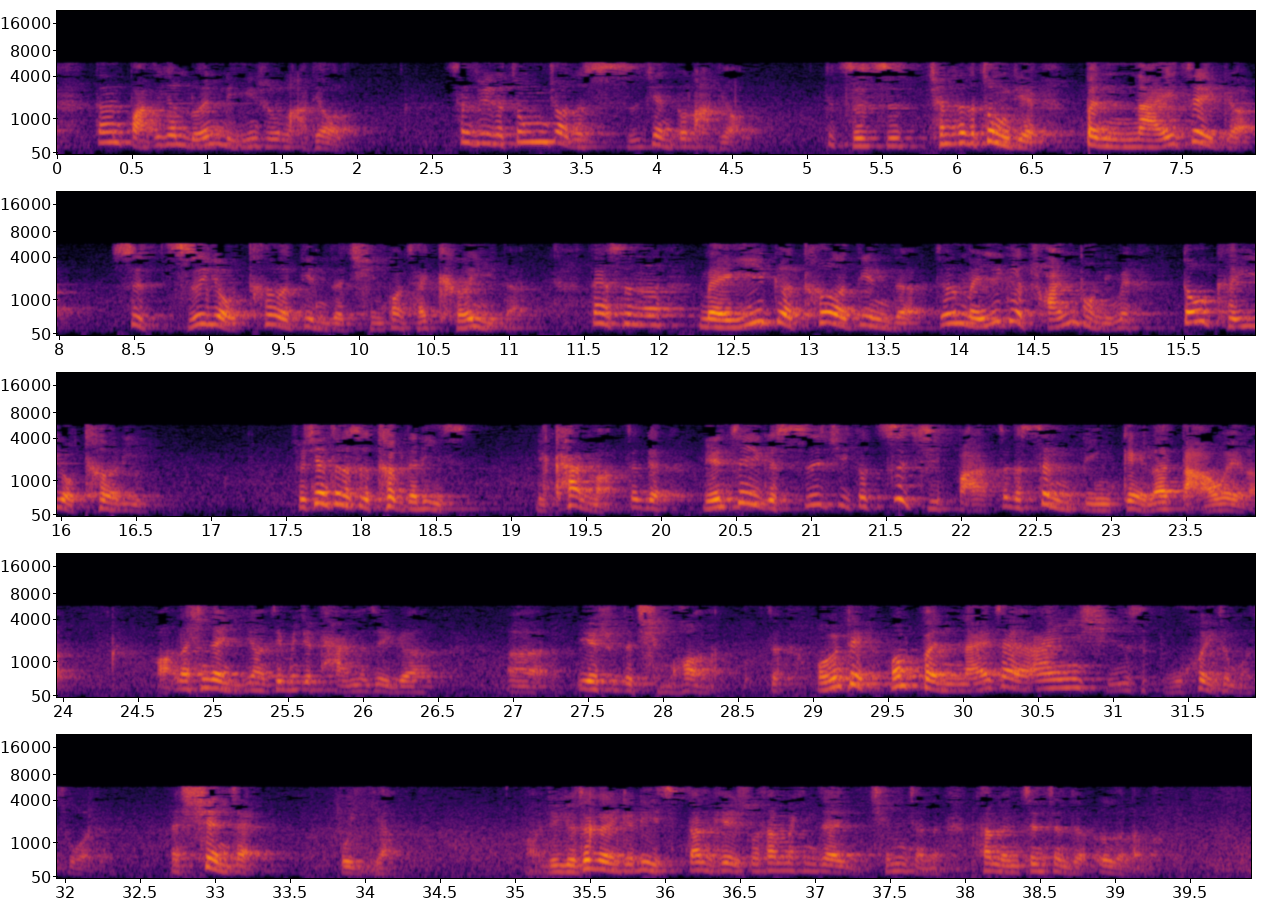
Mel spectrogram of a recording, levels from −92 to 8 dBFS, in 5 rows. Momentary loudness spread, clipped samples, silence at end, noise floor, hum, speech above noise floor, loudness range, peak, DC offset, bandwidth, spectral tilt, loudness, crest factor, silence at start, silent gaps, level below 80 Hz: 17 LU; under 0.1%; 0 s; -57 dBFS; none; 29 dB; 6 LU; -6 dBFS; under 0.1%; 6.2 kHz; -2 dB/octave; -28 LUFS; 22 dB; 0 s; none; -76 dBFS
